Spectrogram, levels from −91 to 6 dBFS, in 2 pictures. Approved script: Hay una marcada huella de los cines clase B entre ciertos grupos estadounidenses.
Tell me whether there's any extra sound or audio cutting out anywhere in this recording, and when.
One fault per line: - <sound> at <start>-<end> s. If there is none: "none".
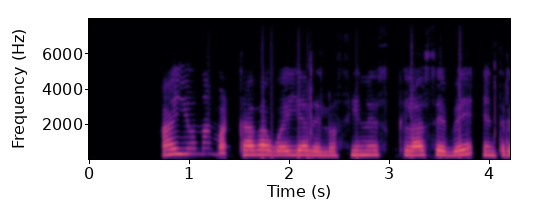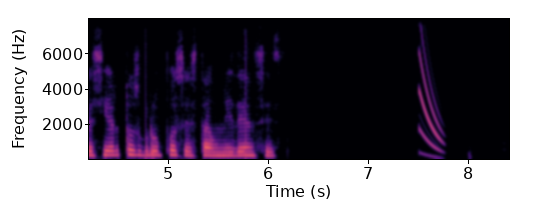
- chirp at 7.5-7.8 s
